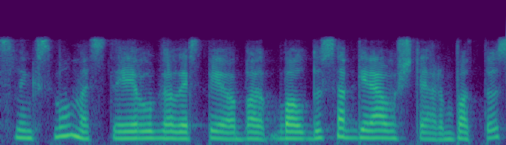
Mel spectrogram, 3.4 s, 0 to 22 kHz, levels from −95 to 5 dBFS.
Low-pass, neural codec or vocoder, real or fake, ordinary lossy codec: 7.2 kHz; codec, 16 kHz in and 24 kHz out, 0.8 kbps, FocalCodec, streaming, 65536 codes; fake; Opus, 16 kbps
